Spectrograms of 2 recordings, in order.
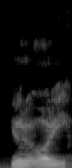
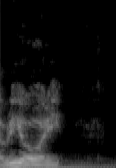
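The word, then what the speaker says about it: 料理: Ori. Yeah, Ryori.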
